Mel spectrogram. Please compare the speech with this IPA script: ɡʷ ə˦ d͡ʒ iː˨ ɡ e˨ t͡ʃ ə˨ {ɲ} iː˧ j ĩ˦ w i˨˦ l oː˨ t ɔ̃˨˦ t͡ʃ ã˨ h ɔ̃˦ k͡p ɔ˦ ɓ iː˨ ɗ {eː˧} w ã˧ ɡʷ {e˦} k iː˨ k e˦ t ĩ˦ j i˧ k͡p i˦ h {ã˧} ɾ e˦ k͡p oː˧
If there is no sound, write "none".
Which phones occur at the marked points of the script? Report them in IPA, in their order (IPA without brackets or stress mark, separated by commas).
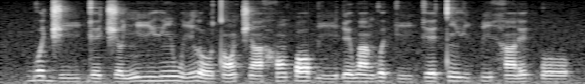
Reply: ɲ, e˧, e˦, ã˧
